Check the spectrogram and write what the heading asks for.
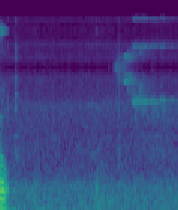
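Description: Faint, steady outdoor background noise, with one short high chirp near the end.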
